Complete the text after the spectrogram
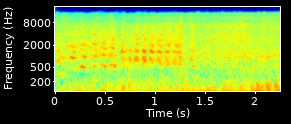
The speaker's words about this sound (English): At a bus stop in downtown Barcelona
